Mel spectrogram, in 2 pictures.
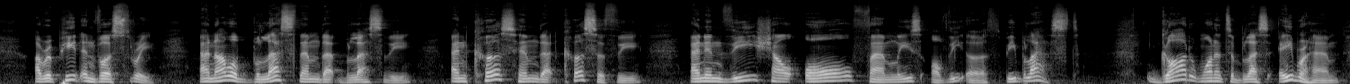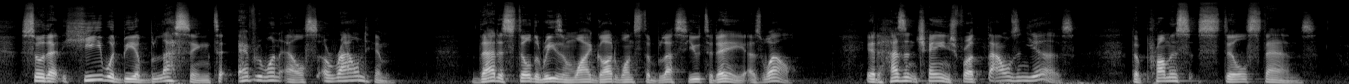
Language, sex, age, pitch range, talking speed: English, male, 30-49, 110-150 Hz, 160 wpm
